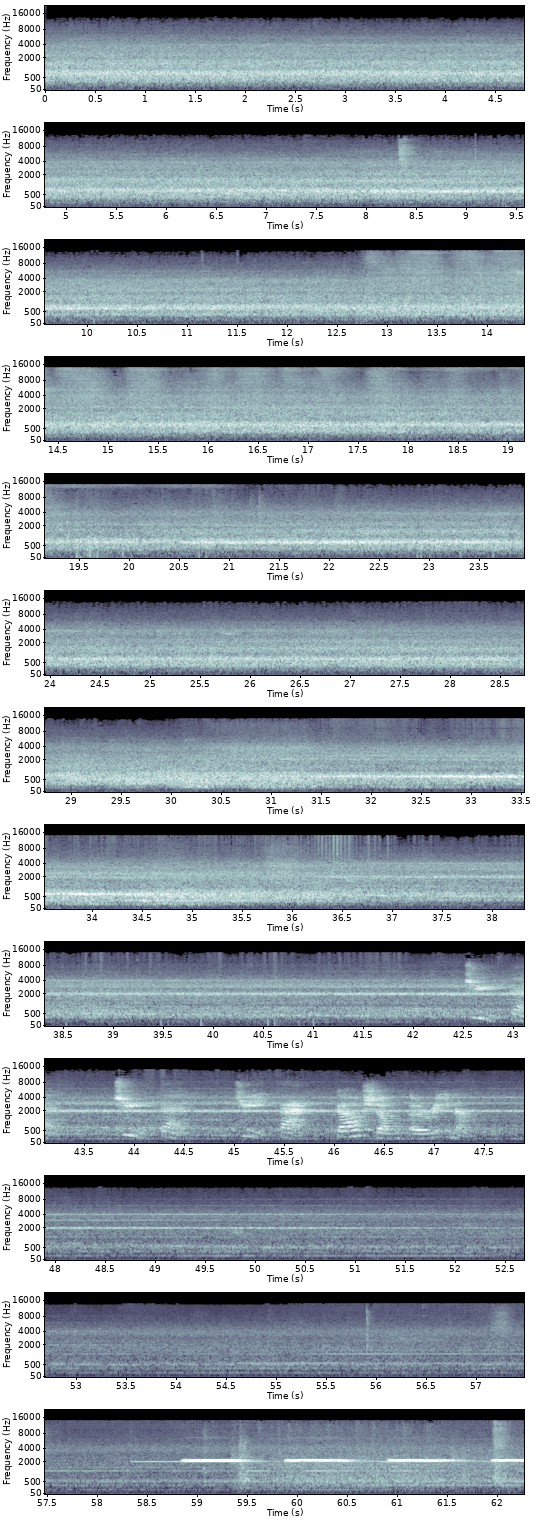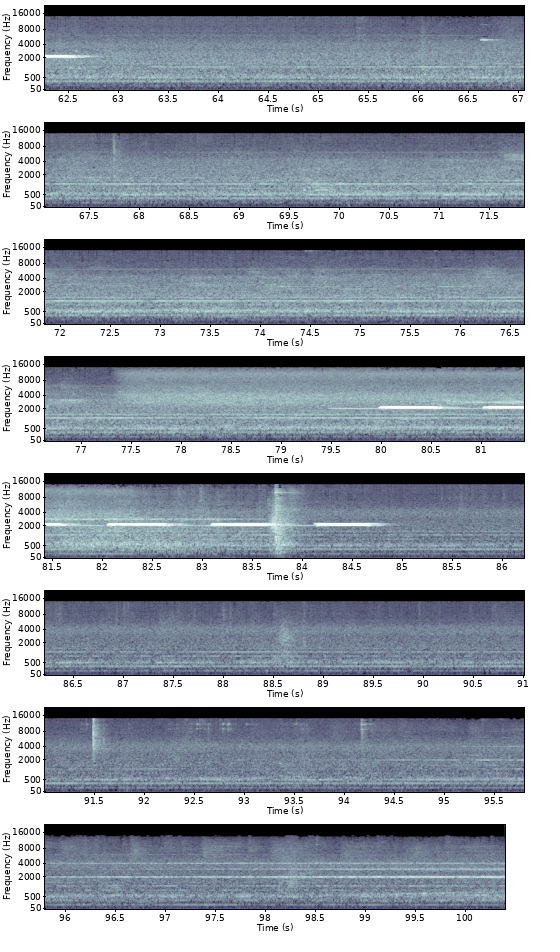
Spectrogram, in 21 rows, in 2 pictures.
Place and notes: KRTC (Subway) Arena - Main Station
2009, Oct, 20th. On the Path from Arena to Main staion, Red Line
